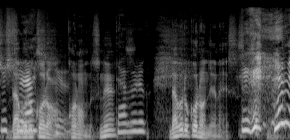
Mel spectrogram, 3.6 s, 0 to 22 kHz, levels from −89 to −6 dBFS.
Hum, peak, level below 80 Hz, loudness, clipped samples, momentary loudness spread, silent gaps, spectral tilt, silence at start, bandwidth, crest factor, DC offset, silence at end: none; -10 dBFS; -60 dBFS; -30 LUFS; under 0.1%; 11 LU; none; -5 dB/octave; 0 s; 17.5 kHz; 20 dB; under 0.1%; 0 s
